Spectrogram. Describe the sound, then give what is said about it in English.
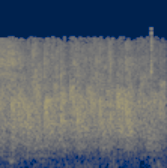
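A church audience claps, a steady, dense round of applause that carries evenly from start to finish. “We got to clap for him too, because you clap for Jonathan.”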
